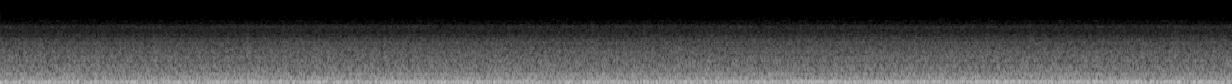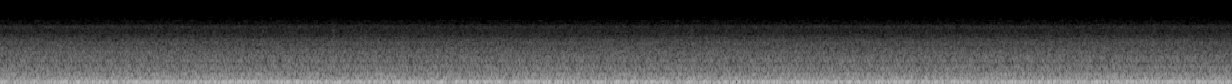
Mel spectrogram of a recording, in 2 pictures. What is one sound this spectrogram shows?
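A vehicle engine drones steadily from inside the cab.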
